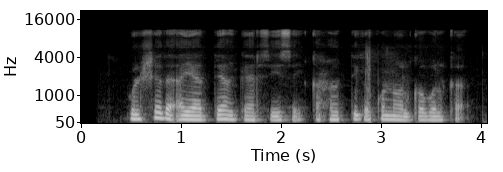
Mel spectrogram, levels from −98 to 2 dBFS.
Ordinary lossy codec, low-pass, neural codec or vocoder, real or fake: none; 10.8 kHz; none; real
